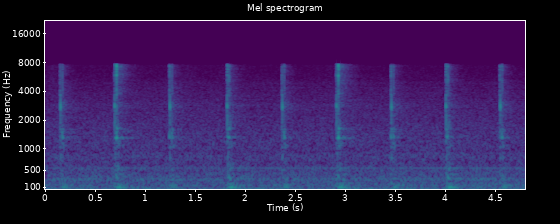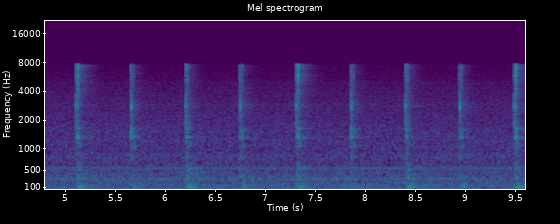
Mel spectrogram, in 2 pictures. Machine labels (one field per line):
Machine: valve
